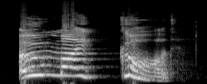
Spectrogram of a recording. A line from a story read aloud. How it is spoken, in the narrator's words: yelled the father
